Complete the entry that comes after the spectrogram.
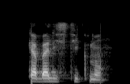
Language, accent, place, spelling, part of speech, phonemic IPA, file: French, France, Lyon, cabalistiquement, adverb, /ka.ba.lis.tik.mɑ̃/, LL-Q150 (fra)-cabalistiquement.wav
- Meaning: cabalistically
